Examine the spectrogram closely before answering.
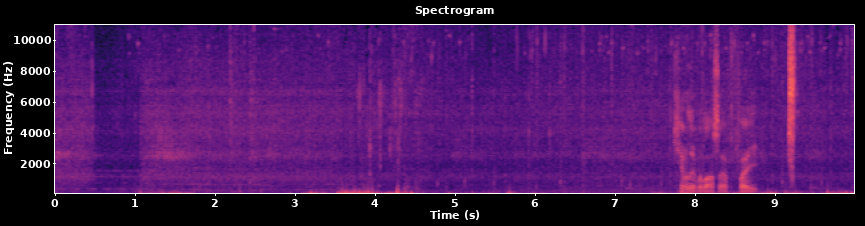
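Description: Horse hooves thud along a path at a gallop.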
